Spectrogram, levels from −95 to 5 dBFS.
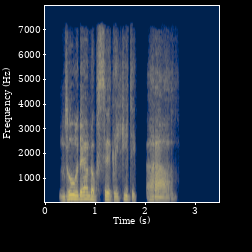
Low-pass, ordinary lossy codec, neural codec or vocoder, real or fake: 7.2 kHz; MP3, 64 kbps; codec, 32 kHz, 1.9 kbps, SNAC; fake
